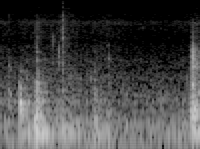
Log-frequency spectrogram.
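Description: Glass cooking-pot lid set down onto a pot of simmering curry: a brief soft clatter in the first half-second, then quiet.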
